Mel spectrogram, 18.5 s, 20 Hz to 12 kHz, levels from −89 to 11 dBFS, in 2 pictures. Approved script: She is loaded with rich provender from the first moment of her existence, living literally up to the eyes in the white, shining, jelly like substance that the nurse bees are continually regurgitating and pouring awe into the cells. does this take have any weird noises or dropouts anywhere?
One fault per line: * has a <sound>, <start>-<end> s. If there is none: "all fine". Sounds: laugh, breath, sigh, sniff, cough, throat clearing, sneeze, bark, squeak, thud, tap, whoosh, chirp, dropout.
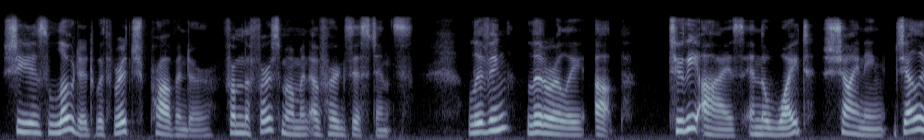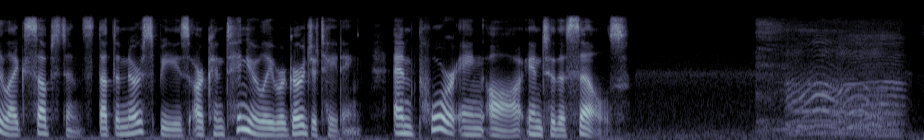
* has a breath, 16.8-18.3 s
